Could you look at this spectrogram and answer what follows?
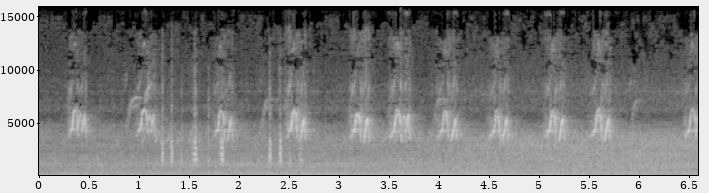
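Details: House sparrow song: sharp, high chirps given singly or in pairs at a steady pace of about one every half second, with a faint murmur of background noise.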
